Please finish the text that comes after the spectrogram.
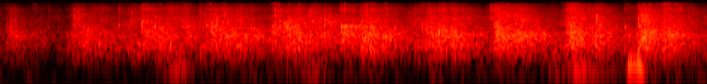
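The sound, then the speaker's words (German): Sustained applause from an audience welcoming a speaker at a talk, a dense wash of many hands clapping at steady volume for several seconds, with no one speaking over it. “Einen großen Applaus bitte.”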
